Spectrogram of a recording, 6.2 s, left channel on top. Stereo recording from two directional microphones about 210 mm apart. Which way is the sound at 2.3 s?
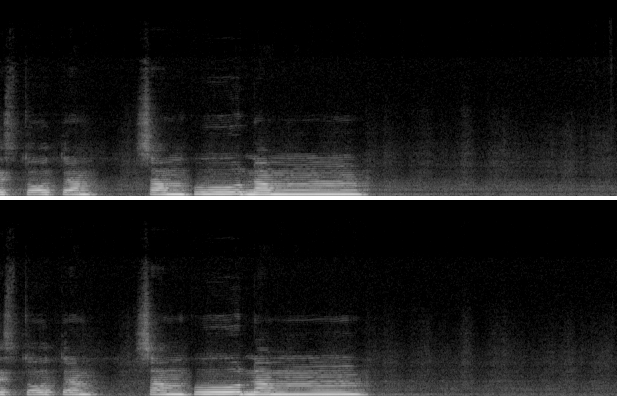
20° right (ahead or behind).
